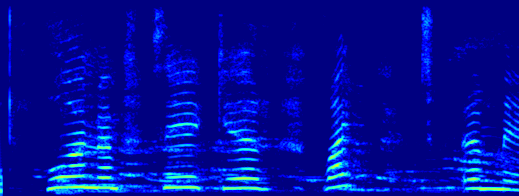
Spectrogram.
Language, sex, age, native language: Icelandic, female, 9, Icelandic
